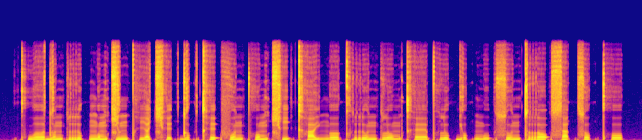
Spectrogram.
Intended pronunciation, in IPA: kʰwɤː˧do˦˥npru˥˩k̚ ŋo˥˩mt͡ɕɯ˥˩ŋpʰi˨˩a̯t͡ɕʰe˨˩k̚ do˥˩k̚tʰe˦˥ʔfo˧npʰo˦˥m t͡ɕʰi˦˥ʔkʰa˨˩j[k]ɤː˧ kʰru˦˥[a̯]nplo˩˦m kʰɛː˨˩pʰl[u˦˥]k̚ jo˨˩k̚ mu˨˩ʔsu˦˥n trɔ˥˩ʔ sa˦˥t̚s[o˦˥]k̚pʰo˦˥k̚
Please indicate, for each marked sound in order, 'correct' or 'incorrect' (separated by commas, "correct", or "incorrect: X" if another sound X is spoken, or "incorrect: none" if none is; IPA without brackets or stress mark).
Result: incorrect: ŋ, incorrect: none, incorrect: u˥˩, incorrect: o˥˩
